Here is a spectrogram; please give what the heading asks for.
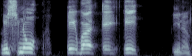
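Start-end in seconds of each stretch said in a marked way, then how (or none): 0.0-1.5 very high, slow, funny put-on British accent. Retelling what a British man said, imitating a British accent. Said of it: "of course he's British, so he's like this".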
